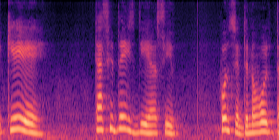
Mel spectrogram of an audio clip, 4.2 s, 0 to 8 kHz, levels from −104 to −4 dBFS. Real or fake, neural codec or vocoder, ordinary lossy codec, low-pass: fake; codec, 16 kHz, 1 kbps, FunCodec, trained on LibriTTS, 50 frames a second; none; none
